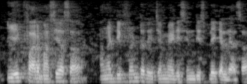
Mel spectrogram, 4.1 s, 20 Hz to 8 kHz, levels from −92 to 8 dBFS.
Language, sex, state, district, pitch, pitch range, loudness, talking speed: Konkani, male, Goa, North and South Goa, 110 Hz, 105-125 Hz, -18 LUFS, 160 wpm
